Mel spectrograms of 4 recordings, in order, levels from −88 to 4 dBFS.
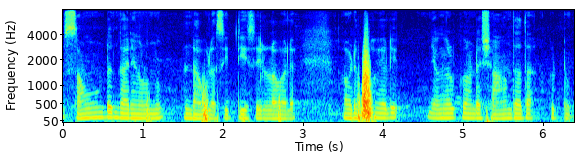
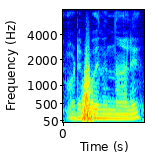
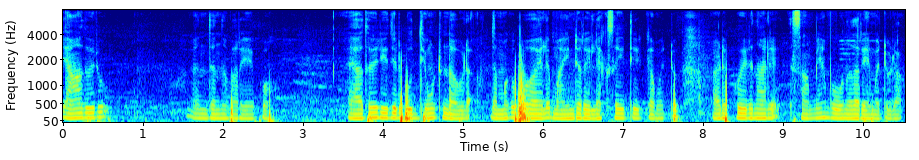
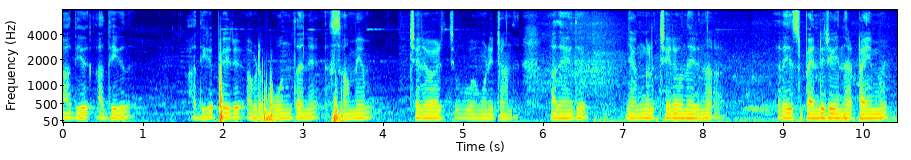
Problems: constant background noise, low volume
